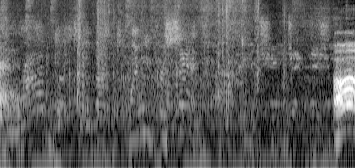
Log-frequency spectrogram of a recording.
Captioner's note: television chatter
